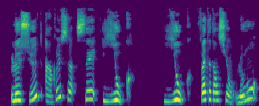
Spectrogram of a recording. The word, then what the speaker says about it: юг: Le sud, en russe, c'est юг. Юг. Faites attention, le mot юг se termine par la consonne G, mais la consonne G à la fin des mots se prononce K.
